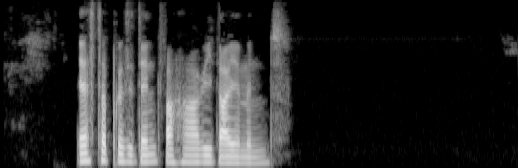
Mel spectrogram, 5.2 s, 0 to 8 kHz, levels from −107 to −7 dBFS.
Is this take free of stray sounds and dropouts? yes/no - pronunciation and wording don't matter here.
yes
